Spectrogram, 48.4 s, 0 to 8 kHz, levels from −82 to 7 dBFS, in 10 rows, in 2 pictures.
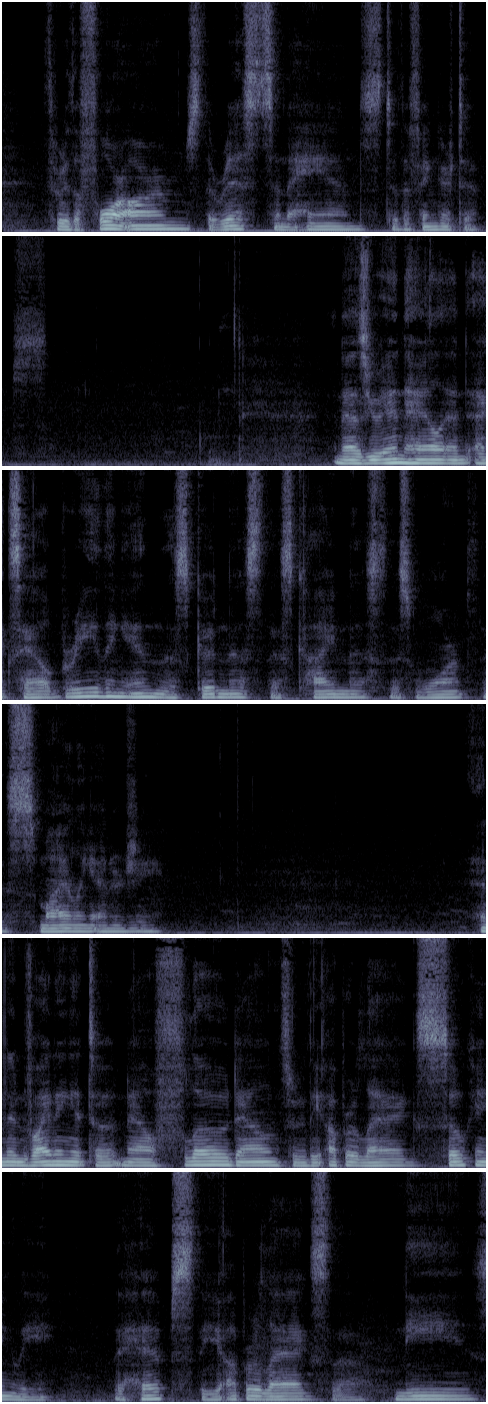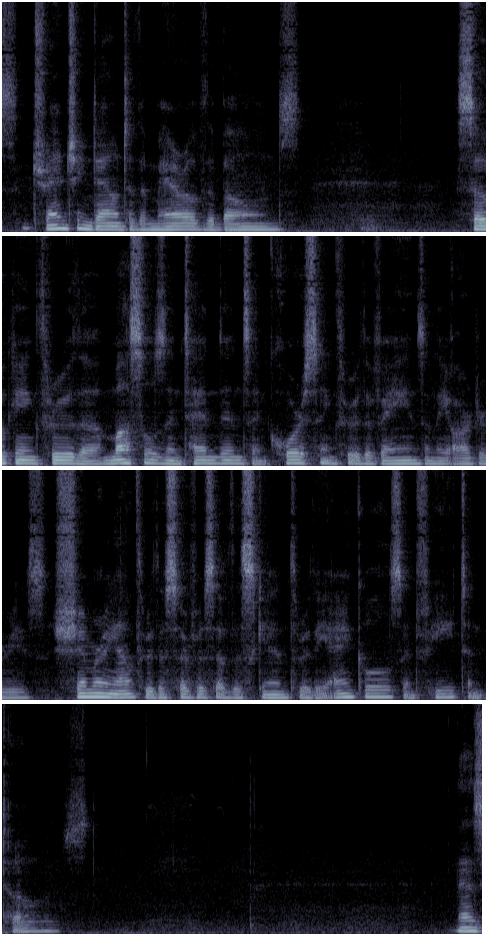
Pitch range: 100-115 Hz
